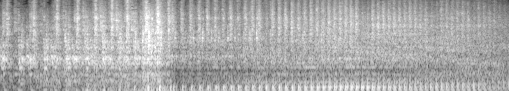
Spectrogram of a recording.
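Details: Portable petrol generator after alternator-side oil seal replacement and oil top-up: small single-cylinder settles after a brief rev into even, steady putter, no knocks or misses; output voltage correct, normal running.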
